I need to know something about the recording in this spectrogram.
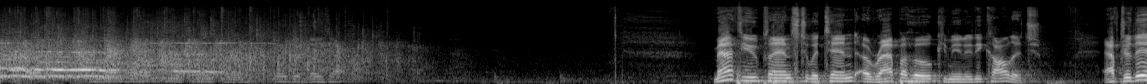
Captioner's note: cheering and applause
